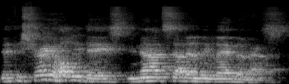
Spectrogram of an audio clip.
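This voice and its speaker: Audible room echo surrounds a man with an Israeli accent and a fairly high pitch. He talks at a moderate pace with lively intonation. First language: Hebrew. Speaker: lay speaker at synagogue service. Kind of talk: sermon.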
